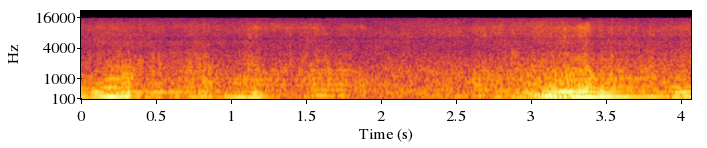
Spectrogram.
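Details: Honey bees buzzing within the hive: a smooth low hum that dips softer mid-clip and swells again toward the end, rich in overtones.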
